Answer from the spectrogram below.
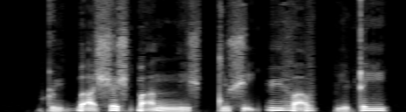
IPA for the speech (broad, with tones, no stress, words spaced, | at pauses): ʈy˩ɡ͡ba̰˥ʃə˦ʃk͡pa̰˦ nːi˩ʃtːy˨ʃḭ˥ k͡py˥va̰˦vpːi˩ʈi˥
